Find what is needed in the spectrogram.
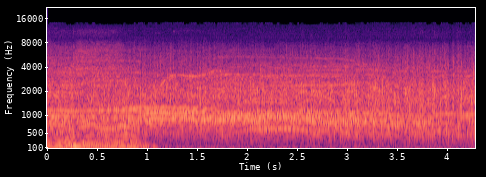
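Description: A live rock band's final held chord rings out and cuts off about a second in, and a studio audience applauds and cheers.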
